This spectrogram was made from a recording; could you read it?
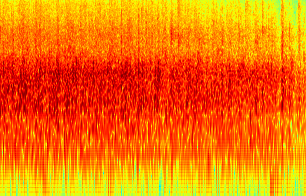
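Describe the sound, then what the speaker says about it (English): A summit audience applauds in a dense, sustained wash of clapping that holds steady for several seconds and tapers slightly at the end, with no talking over it. "Let's give them a warm applause to both of them."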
